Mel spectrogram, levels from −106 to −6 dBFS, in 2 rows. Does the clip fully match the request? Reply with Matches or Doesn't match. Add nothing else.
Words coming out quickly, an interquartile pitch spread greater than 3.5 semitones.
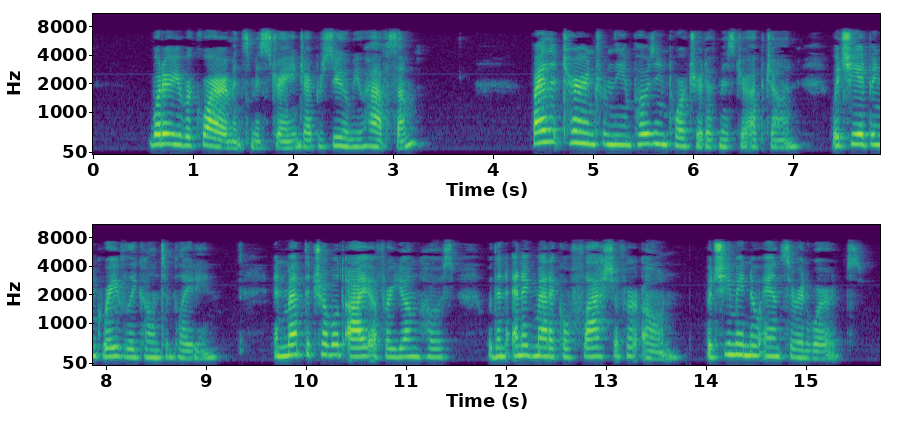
Doesn't match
